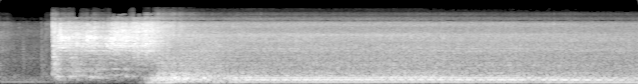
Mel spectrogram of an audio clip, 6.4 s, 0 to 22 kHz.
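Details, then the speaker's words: Ol Blue tall-deck V8 after an all-new exhaust and ignition change to a Unilite adjustable-height distributor: brief crank, catches, steady deep idle with no exhaust leak ticking or puffing; previous exhaust leak fixed. "Hear that? Hear that complete lack of exhaust leak? We knew that it had an exhaust leak."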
